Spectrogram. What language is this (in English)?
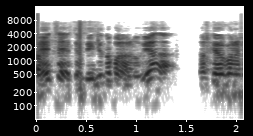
Basque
